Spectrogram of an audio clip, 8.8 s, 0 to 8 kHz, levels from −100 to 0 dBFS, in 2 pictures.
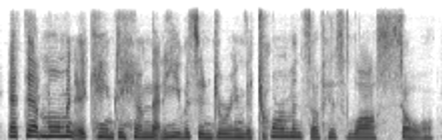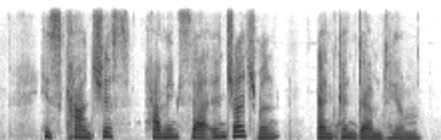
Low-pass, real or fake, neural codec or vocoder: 7.2 kHz; fake; vocoder, 22.05 kHz, 80 mel bands, HiFi-GAN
